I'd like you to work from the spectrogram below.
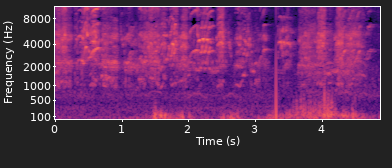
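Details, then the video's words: Rainbow lorikeets feeding before the cockatoos arrive chatter with shrill, screechy chirps in an overlapping jumble, alongside low thumps, handling noise and one sharp click. "Rainbow Lorikeets.. Getting a feed"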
